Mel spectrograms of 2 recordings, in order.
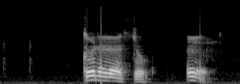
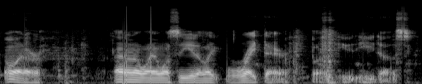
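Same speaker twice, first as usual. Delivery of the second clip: usual speaking voice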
